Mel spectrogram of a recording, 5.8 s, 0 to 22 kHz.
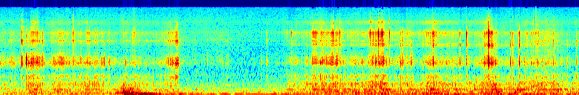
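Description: Long acrylic nails on both hands scratch rapidly across the metal top of a hollow, black, cylindrical 3Dio binaural microphone body. The result is a dense, bright, scratchy rasping with sharp clicks and crackles, a brief low thump early on, and a quieter lull near the middle before the scratching picks up again.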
